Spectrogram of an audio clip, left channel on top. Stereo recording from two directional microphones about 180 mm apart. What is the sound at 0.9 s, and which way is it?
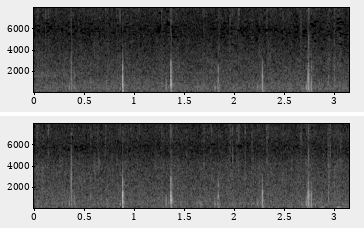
Rain on surface, 20° right (ahead or behind).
